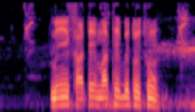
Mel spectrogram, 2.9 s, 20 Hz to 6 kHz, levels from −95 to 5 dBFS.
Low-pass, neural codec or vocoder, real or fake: 5.4 kHz; none; real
